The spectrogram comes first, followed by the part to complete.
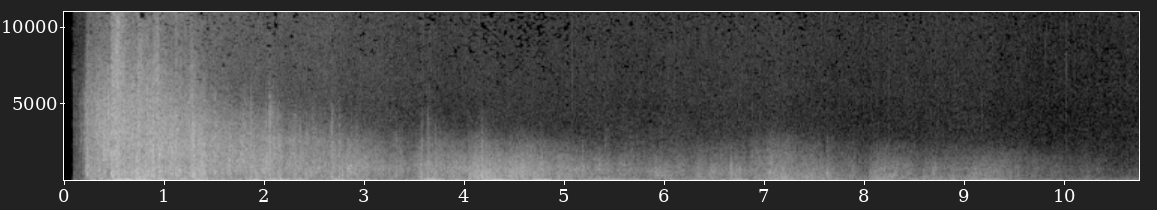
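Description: Thunder: a sudden loud clap that rolls on in a deep rumble, swelling a few times and then slowly dying away.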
